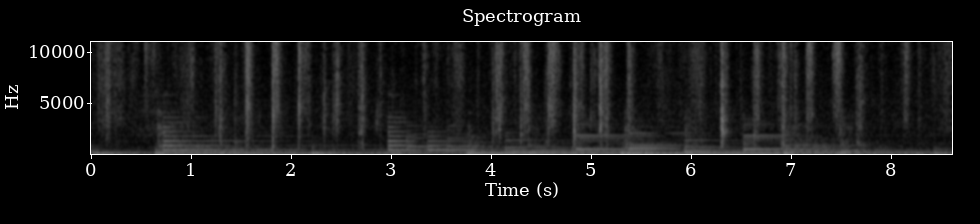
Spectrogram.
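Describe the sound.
Tarot cards being shuffled, a run of many crisp riffling snaps and soft slides played over steady background music.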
